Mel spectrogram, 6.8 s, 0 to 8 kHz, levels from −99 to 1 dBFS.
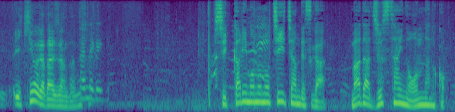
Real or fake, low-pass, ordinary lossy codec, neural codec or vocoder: real; none; none; none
